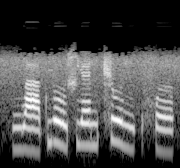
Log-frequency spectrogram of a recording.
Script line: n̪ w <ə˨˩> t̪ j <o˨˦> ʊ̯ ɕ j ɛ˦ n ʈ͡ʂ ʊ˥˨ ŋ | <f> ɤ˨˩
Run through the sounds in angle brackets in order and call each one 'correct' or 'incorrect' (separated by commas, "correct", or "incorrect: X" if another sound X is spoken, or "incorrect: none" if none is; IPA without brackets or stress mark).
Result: incorrect: ä˨˩, incorrect: o˥˨, correct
